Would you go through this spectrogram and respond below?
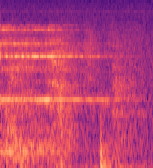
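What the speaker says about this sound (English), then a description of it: "It's just my cell phone." A cell phone rings indoors during a stage play, a couple of bright electronic ring tones rising and fading over a quiet room.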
